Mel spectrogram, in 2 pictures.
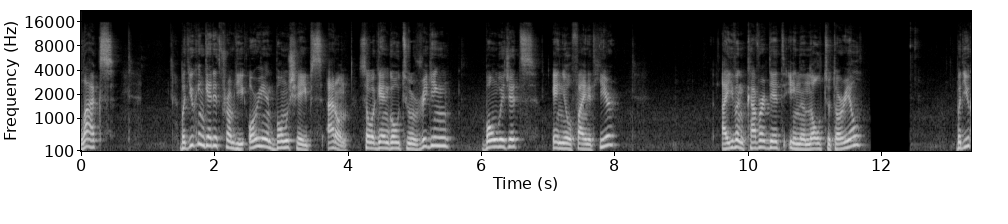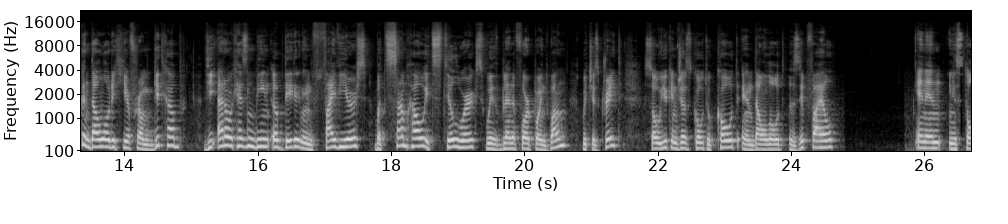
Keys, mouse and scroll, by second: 25.2 middle click, 26.5 ctrl+,.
